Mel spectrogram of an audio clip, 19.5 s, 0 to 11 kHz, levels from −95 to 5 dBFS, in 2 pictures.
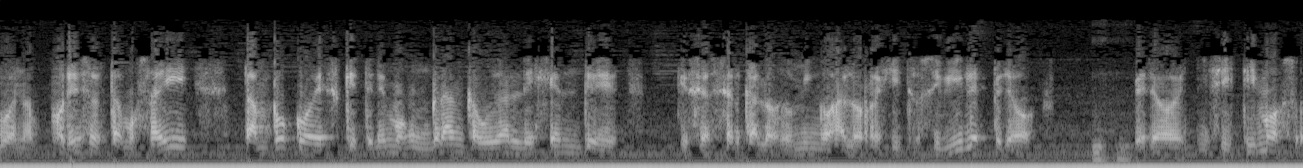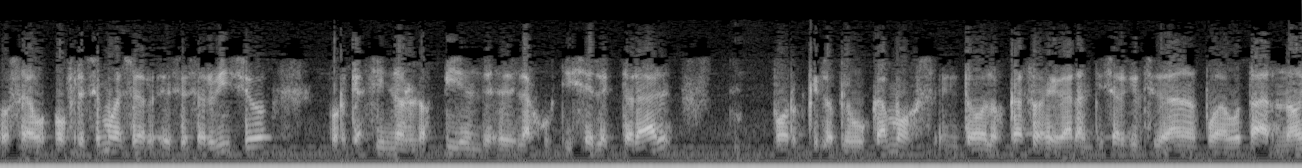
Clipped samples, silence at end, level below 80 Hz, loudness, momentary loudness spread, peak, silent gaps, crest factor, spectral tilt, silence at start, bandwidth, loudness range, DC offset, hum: under 0.1%; 0 s; -52 dBFS; -25 LUFS; 7 LU; -6 dBFS; none; 20 dB; -4 dB/octave; 0 s; 7.6 kHz; 2 LU; 4%; none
